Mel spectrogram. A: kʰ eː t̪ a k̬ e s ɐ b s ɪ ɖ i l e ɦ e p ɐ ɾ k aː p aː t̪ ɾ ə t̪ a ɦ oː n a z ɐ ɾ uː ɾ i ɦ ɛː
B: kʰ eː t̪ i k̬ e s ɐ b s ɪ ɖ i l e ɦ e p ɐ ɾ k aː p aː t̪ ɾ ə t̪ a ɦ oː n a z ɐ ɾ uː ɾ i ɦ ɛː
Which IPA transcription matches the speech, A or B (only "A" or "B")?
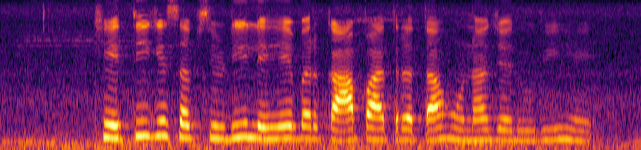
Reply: B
